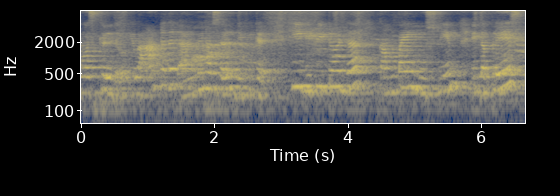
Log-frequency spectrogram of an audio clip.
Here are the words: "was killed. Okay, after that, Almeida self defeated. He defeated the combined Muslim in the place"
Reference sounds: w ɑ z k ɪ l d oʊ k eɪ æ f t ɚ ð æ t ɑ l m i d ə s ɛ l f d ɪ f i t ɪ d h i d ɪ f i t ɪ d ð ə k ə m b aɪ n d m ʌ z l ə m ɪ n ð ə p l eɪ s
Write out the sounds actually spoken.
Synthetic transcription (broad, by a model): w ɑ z k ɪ l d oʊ ɑ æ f t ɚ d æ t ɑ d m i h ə s ɛ l f d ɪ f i t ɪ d h i d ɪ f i t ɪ d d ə k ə m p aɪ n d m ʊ s l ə m ɪ n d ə p l eɪ s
